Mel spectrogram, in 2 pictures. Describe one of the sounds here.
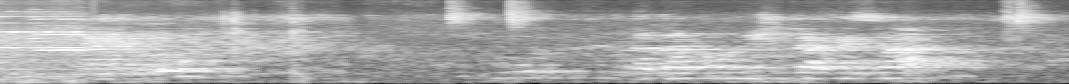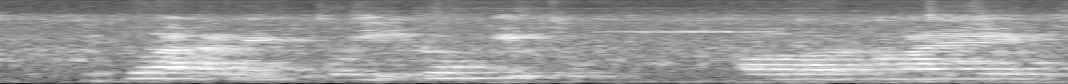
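A middle-aged woman speaks into a microphone over a loudspeaker, in an echoing room.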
